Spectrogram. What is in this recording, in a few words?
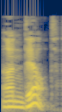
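"undealt", British English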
